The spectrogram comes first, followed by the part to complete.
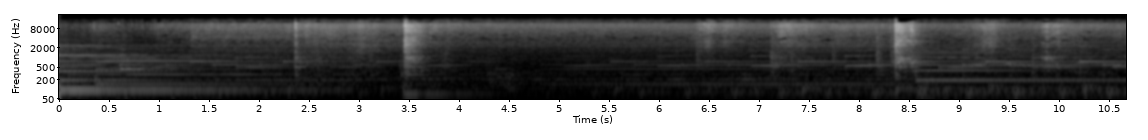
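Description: Pork and dried bamboo shoot sizzling in a frying pan while a metal spoon stirs them, with sharp clinks of the spoon against the pan about three and a half and eight seconds in.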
